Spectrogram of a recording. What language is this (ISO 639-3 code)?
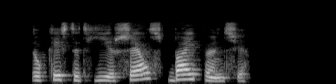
fry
